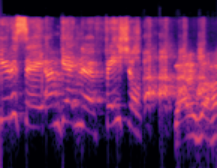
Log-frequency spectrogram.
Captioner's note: laughing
